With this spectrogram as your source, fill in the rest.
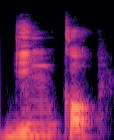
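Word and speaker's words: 銀行: Ginko. Gitu ya. Ginko. Nah, ini eng juga nih. Ginko. O-nya double jadinya.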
